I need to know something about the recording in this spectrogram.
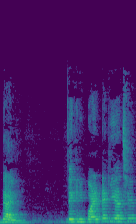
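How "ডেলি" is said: "দিল্লি" pronounced DEL-ee; correct English form. Shown as a demonstration. Teacher repeating what we should say, "দিল্লি" as DEL-ee. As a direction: say "দিল্লি" with e, lower and falling. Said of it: "আমরা বলবো".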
